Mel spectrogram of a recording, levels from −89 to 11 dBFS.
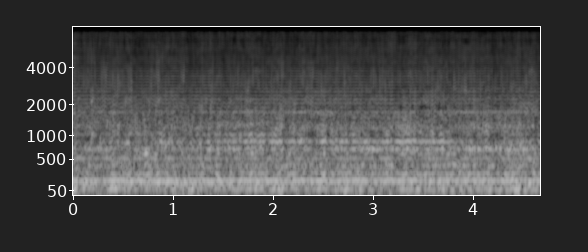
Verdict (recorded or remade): remade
